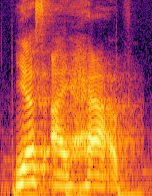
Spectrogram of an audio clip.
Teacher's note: Yes, I have. Here, have is strong and vivid. It is not weak at all. You have a stress on it. Yes, I have.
